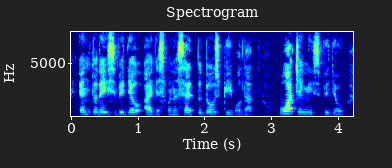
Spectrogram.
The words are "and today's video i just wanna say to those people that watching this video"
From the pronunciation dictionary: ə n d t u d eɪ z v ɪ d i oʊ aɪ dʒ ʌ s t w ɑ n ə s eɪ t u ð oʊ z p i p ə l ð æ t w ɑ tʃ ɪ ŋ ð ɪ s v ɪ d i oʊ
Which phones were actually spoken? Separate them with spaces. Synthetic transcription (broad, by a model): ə n t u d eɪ s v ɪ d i oʊ aɪ dʒ ʌ s t w ɑ n ə s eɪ t u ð oʊ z p i p ə l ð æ t w ɑ tʃ ɪ ŋ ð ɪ s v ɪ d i oʊ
